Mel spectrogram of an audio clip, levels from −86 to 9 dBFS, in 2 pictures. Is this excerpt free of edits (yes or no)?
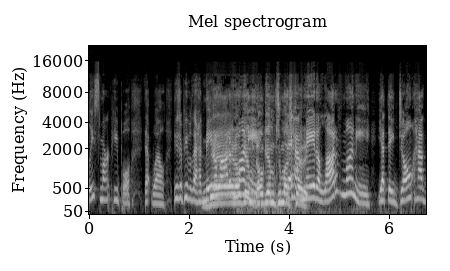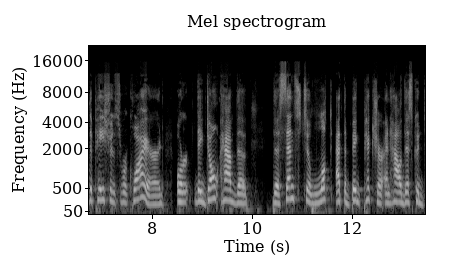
yes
